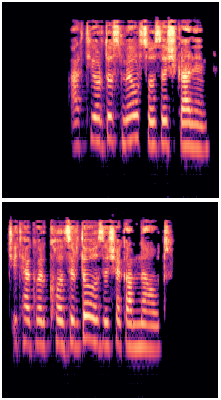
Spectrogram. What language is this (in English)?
Mingrelian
